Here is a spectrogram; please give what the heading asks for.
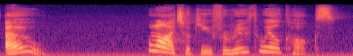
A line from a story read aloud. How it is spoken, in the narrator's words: an old woman, was descending, with face impassive, with lips that parted and said dryly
